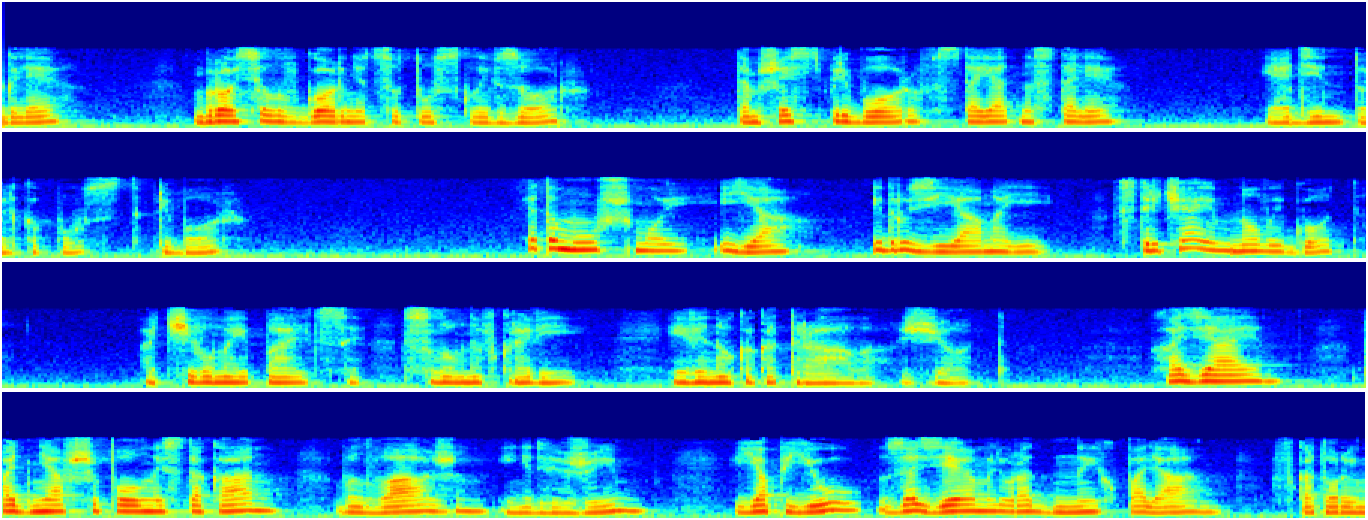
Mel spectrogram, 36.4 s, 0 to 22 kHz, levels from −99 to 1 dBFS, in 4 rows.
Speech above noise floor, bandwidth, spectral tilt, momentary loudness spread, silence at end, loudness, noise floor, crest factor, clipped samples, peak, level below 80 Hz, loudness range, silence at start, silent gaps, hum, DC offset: 35 dB; 5.8 kHz; -7 dB/octave; 15 LU; 0 s; -23 LUFS; -57 dBFS; 20 dB; under 0.1%; -4 dBFS; -52 dBFS; 8 LU; 0 s; none; none; under 0.1%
